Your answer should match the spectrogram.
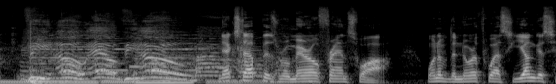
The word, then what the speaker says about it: Franceswa: my name is Romaro Franceswa, it is spelled R-O-M-A-R-O Franceswa like France the country, then S-W-A.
